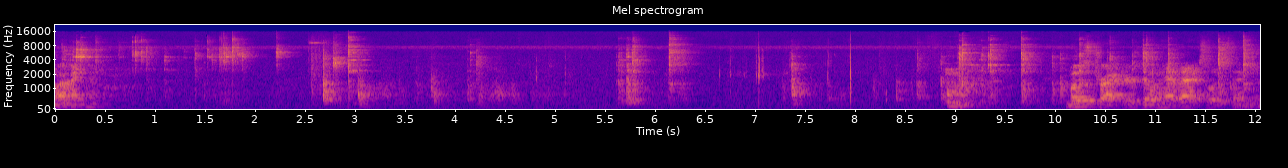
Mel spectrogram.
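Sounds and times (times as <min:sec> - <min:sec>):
wrench clinking on bolts: 0:00.0 - 0:03.2.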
